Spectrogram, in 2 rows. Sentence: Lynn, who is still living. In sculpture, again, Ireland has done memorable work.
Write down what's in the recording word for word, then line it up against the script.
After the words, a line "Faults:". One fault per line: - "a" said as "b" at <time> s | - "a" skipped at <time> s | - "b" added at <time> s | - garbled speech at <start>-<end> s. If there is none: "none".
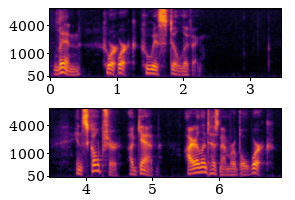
Lynn, [garbled] who is still living. In sculpture, again, Ireland has memorable work.
Faults:
- garbled speech at 0.8-1.3 s
- "done" skipped at 6.0 s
